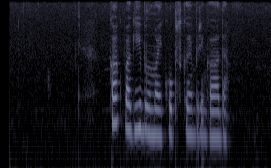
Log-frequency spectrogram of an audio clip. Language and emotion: Russian, sad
